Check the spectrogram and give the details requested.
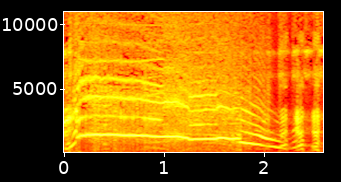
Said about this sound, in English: Okay, you guys got to all scream together. 1, 2, 3.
